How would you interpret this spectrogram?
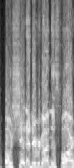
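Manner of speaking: high, loud flustered aside; mock panic. Prank caller suddenly out of script, mock panic. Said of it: "So I'm just like".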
